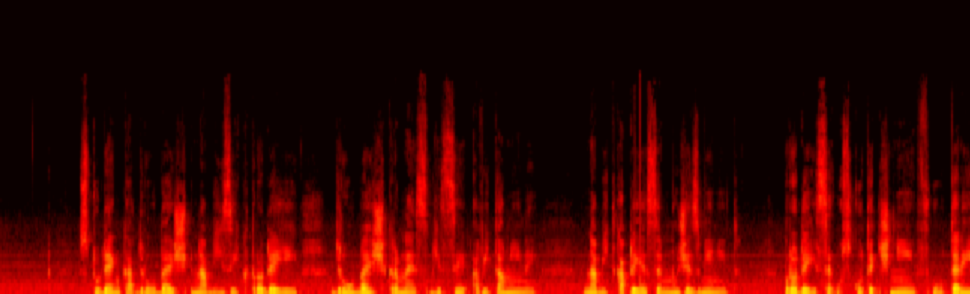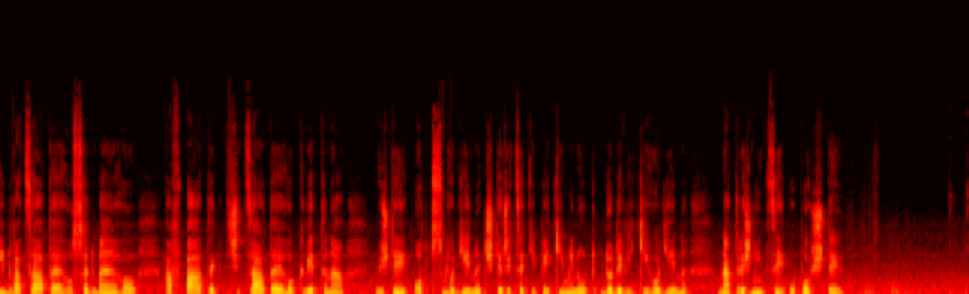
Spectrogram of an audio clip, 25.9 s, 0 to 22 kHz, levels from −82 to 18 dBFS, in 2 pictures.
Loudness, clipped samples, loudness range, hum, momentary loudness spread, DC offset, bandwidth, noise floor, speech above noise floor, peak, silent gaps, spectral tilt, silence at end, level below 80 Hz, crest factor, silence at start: -23 LUFS; under 0.1%; 3 LU; none; 11 LU; under 0.1%; 14 kHz; -48 dBFS; 25 dB; -2 dBFS; none; -5 dB/octave; 0 s; -64 dBFS; 22 dB; 0.65 s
